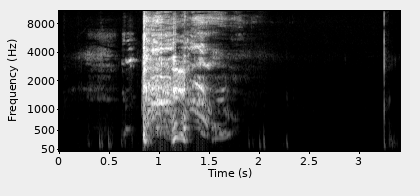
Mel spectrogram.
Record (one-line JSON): {"cough_length": "3.4 s", "cough_amplitude": 32768, "cough_signal_mean_std_ratio": 0.35, "survey_phase": "alpha (2021-03-01 to 2021-08-12)", "age": "45-64", "gender": "Female", "wearing_mask": "No", "symptom_cough_any": true, "symptom_shortness_of_breath": true, "symptom_headache": true, "symptom_onset": "3 days", "smoker_status": "Ex-smoker", "respiratory_condition_asthma": false, "respiratory_condition_other": false, "recruitment_source": "Test and Trace", "submission_delay": "2 days", "covid_test_result": "Positive", "covid_test_method": "RT-qPCR", "covid_ct_value": 17.3, "covid_ct_gene": "ORF1ab gene", "covid_ct_mean": 17.6, "covid_viral_load": "1700000 copies/ml", "covid_viral_load_category": "High viral load (>1M copies/ml)"}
